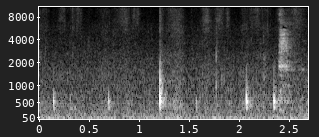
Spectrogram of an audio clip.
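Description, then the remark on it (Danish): Someone writes the word "forelskelse" on a board, producing a handful of short, irregular taps and scratchy strokes, quiet, with no one speaking. “Så her skriver jeg forelskelse.”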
